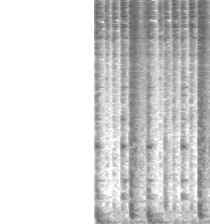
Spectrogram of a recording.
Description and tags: news music
chillout, club, dj, downbeat, downtempo, drum, drum-loop, filter, hardcore, hip, hip-hop, hiphop, phat, producer, slow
